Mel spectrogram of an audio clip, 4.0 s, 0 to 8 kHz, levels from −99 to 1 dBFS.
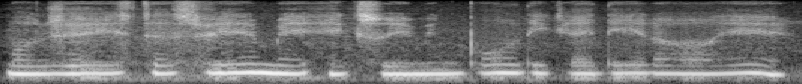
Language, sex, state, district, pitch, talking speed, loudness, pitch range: Hindi, female, Arunachal Pradesh, Papum Pare, 260 Hz, 165 wpm, -14 LUFS, 250-270 Hz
